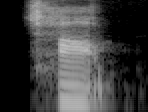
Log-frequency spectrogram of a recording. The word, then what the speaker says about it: chopped: Chopped. Sounds like a t.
